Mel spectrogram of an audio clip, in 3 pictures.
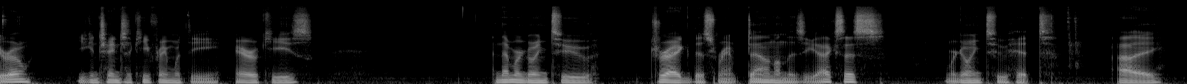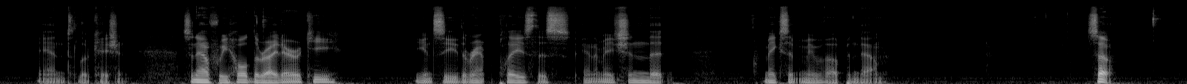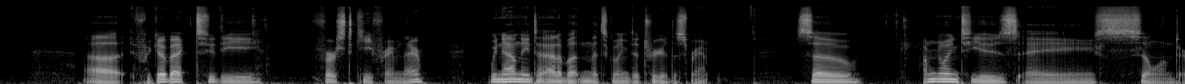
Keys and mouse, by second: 0.0 Right, 5.1-8.6 drag, 12.5 click, 14.5 Right, 17.2 Left, 19.7 Right, 23.4 Left, 26.3 Right, 28.2 middle click, 29.3 middle click, 30.9-31.5 middle drag, 32.8 shift+a, 35.2 click.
